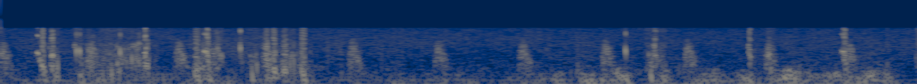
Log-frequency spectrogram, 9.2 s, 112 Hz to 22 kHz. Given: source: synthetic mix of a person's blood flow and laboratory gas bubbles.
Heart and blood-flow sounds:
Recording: Doppler ultrasound of blood flow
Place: subclavian vein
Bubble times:
0.00-0.05 s: bubbles
0.35-0.61 s: bubbles
0.73-0.96 s: bubbles
0.99-1.58 s: bubbles
1.92-2.23 s: bubbles
2.38-3.14 s: bubbles
6.21-6.29 s: bubbles
6.45-6.66 s: bubbles
7.46-7.57 s: bubbles
7.66-7.75 s: bubbles
8.39-8.54 s: bubbles
8.86-8.90 s: bubbles
9.15-9.18 s: bubbles
From the record:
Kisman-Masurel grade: 232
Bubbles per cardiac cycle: several, 3 to 8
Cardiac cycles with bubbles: 50 to 99%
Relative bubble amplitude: moderate (0.250 to 0.450)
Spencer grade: 3 (all of the cardiac periods contain showers or single bubble signals, but not dominating or overriding the cardiac motion signals)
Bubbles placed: anywhere in the cardiac cycle

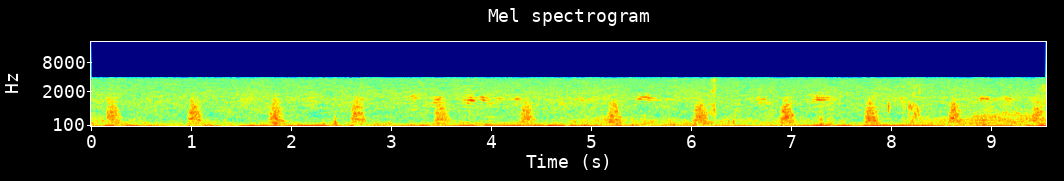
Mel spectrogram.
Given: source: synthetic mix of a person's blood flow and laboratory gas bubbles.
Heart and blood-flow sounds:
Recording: Doppler ultrasound of blood flow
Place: subclavian vein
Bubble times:
6.02-6.26 s: bubbles
6.34-6.48 s: bubbles
7.96-8.01 s: bubbles
8.10-8.33 s: bubbles
From the record:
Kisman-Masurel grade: 221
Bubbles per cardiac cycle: several, 3 to 8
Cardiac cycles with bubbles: 10 to 50%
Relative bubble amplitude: barely perceptible (0.100 to 0.250)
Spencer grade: 2 (many but less than half of the cardiac periods contain bubble signals, singularly or in groups)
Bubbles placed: anywhere in the cardiac cycle

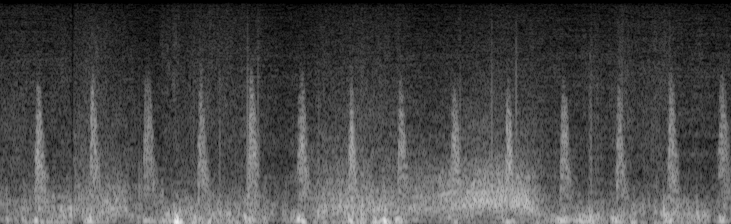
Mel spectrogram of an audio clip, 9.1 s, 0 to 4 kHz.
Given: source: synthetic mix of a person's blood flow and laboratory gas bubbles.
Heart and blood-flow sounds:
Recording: Doppler ultrasound of blood flow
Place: subclavian vein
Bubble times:
no bubbles
From the record:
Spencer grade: 0 (complete lack of bubble signals)

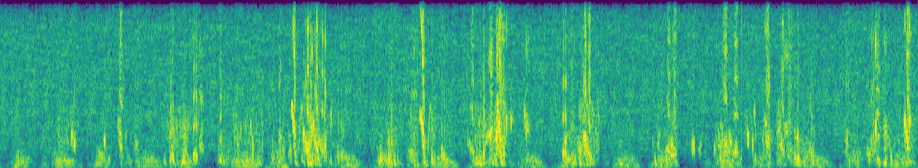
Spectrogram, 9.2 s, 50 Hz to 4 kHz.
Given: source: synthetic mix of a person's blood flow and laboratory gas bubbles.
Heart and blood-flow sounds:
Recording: Doppler ultrasound of blood flow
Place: precordium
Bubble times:
0.54-0.79 s: bubbles
1.01-1.12 s: bubbles
1.17-1.28 s: bubbles
1.33-1.43 s: bubbles
1.61-2.05 s: bubbles
2.16-2.63 s: bubbles
2.68-3.47 s: bubbles
3.74-4.53 s: bubbles
4.67-5.15 s: bubbles
5.21-5.33 s: bubbles
5.60-6.01 s: bubbles
6.12-6.25 s: bubbles
6.52-6.79 s: bubbles
6.89-7.04 s: bubbles
7.12-7.42 s: bubbles
7.44-8.18 s: bubbles
8.43-9.18 s: bubbles
From the record:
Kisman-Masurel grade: 333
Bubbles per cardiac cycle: rolling drumbeat, 9 or more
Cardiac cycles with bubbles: 50 to 99%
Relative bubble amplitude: loud (0.450 to 0.775)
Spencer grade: 3 (all of the cardiac periods contain showers or single bubble signals, but not dominating or overriding the cardiac motion signals)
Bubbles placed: anywhere in the cardiac cycle

